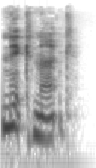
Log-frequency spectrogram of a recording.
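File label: "knick knack", English, British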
